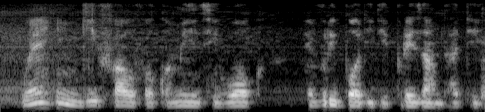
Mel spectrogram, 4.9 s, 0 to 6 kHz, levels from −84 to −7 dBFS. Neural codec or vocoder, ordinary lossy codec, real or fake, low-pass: none; none; real; 5.4 kHz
